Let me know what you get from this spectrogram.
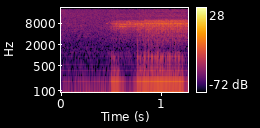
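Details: FIV-positive elderly cat Butcher snoring in sleep: a short snort, then a longer steady low rasping snore with airy hiss, all within a second.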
